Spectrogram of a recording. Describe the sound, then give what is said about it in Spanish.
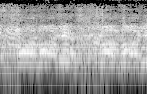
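A large crowd of Donald Trump supporters chants and shouts in unison at a political rally in Washington, D.C., shouting that there is still no president-elect, voices rising and falling in a steady rhythmic cadence, loud. “Aplaudidos por el propio mandatario que salió a saludarlos desde su auto, sus partidarios gritan que aún no hay presidente electo.”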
